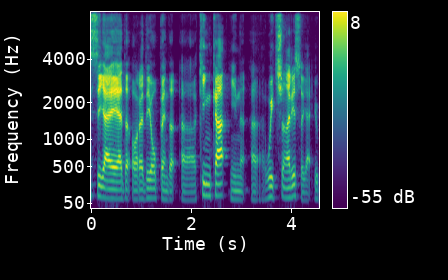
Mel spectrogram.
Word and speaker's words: 金貨: The word is kinka, as mentioned. It's a Chinese compound. In this case, accented on the first syllable, so be careful, not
